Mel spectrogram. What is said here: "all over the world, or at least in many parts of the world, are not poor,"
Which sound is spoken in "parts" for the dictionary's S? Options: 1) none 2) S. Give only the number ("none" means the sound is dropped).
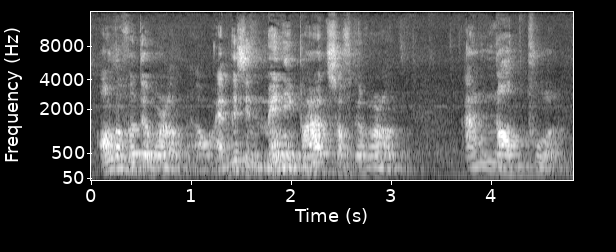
2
